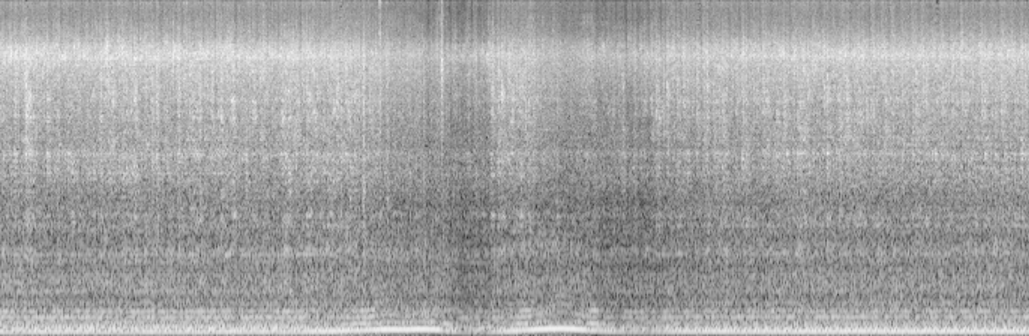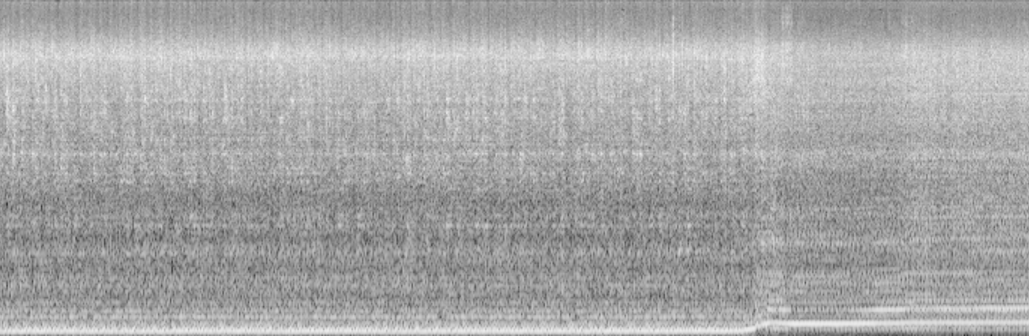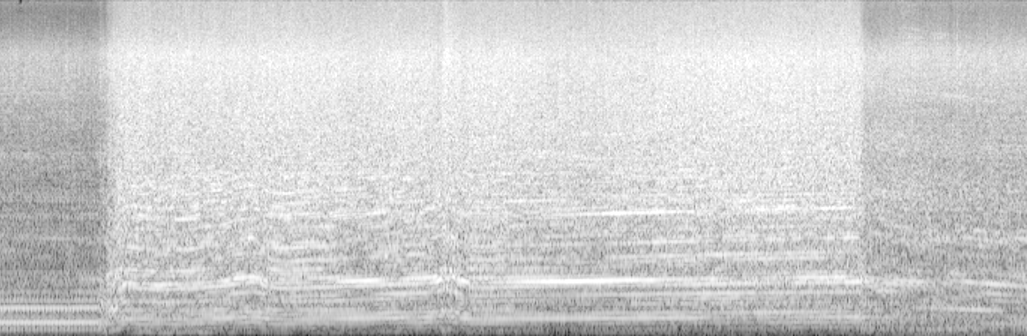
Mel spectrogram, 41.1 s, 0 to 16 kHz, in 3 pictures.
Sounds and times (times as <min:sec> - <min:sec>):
Vehicle: 0:00.0 - 0:41.1.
